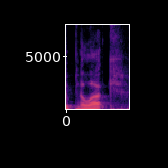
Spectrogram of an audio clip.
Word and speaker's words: pillock: Ick. Pillock. Not ock. Ick. Yes.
